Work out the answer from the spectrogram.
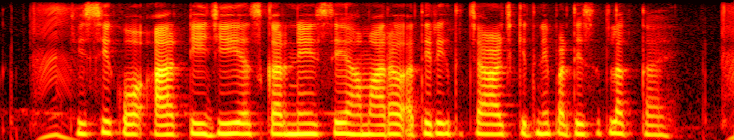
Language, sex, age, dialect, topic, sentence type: Hindi, female, 36-40, Garhwali, banking, question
